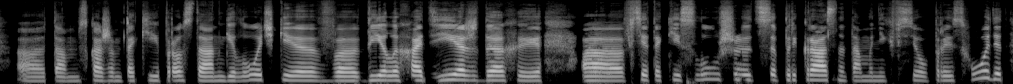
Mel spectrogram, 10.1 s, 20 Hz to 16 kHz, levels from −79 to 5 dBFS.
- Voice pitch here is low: No, high, 195 Hz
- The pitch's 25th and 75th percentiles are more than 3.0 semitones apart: No, narrow, 2.5 semitones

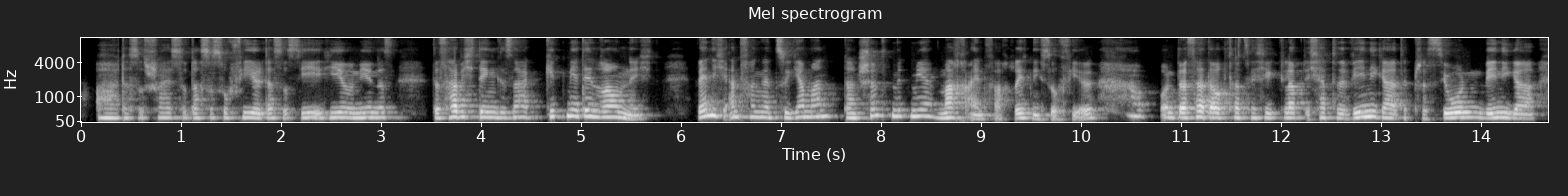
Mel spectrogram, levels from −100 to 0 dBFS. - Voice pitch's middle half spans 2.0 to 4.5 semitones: Yes, narrow, 2.5 semitones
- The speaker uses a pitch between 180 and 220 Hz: Yes, high, 190 Hz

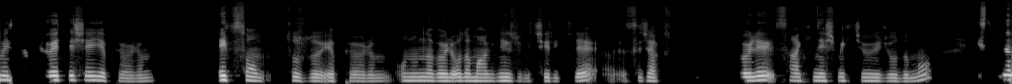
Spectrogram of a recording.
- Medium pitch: Yes, medium, 170 Hz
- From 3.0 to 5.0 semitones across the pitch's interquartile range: No, narrow, 2.5 semitones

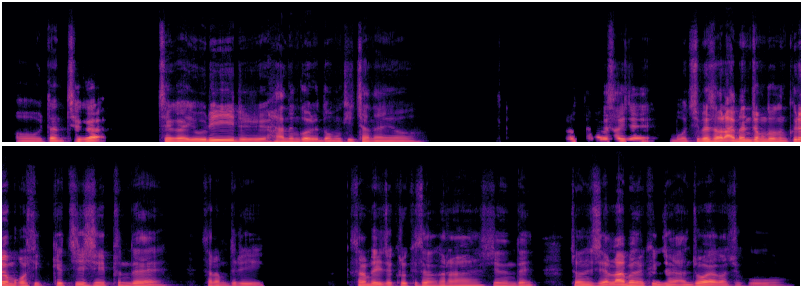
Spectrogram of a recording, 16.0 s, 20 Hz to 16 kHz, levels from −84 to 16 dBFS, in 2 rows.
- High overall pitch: No, low, 125 Hz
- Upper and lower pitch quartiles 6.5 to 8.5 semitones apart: No, average, 5.1 semitones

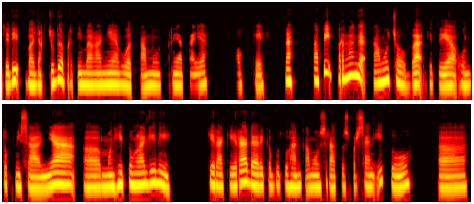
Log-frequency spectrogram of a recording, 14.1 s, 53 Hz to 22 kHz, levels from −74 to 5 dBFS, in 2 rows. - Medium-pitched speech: Yes, medium, 145 Hz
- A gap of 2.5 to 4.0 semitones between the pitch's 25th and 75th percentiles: Yes, average, 2.8 semitones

